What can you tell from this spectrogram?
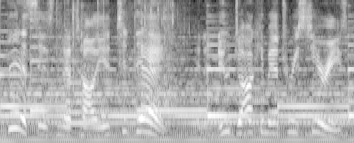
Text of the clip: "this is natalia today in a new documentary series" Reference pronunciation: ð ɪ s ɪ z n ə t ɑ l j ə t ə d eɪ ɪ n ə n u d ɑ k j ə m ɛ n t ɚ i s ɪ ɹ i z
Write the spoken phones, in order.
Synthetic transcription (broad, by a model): ð ɪ s ɪ z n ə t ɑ l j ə t ə d eɪ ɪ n ə n u d ɑ k j ə m ɛ n t ɚ i s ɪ ɹ i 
